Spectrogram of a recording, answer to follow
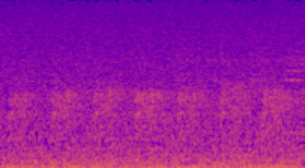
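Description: A quick series of about six short animal calls, roughly three a second, over a steady low background hum.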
